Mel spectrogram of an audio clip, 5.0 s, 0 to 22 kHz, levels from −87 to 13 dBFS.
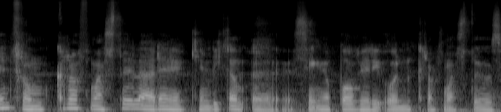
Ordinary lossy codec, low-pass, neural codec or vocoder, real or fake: none; none; codec, 44.1 kHz, 7.8 kbps, DAC; fake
